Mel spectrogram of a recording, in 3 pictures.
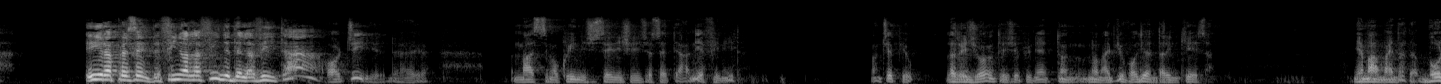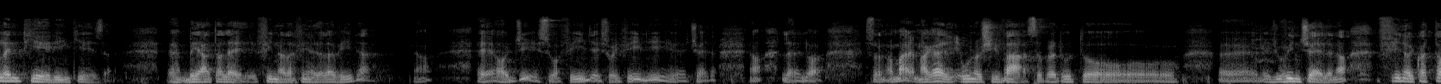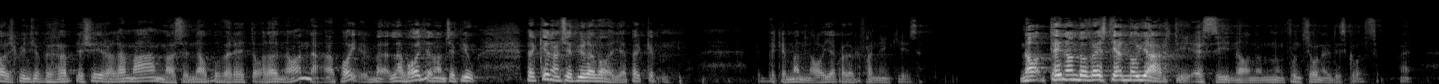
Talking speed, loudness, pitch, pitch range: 160 wpm, -27 LUFS, 130 Hz, 110-175 Hz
